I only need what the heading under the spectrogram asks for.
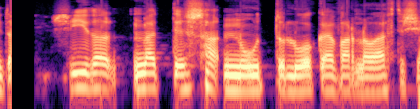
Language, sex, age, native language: Icelandic, male, 12, Icelandic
